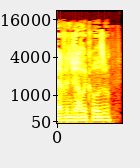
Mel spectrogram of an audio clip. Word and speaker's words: evangelicalism: Notice how I said evangelicalism. – That's right. You said it right, brother.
